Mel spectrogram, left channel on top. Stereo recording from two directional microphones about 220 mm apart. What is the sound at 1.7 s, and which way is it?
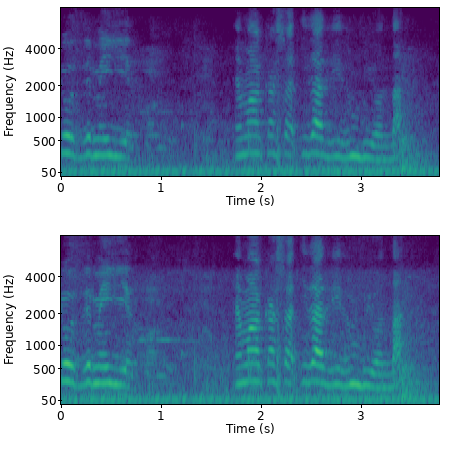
A woman's voice, 5° right (ahead or behind).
